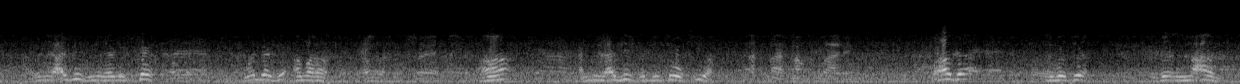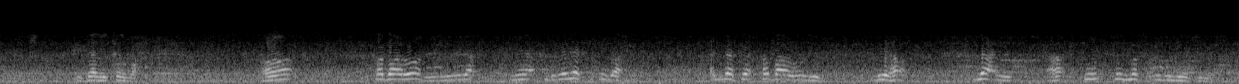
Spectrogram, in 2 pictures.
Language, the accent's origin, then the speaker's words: Arabic; Morocco; القراءة بالدام عندنا في المغرب في الصحراء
